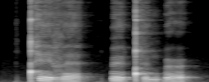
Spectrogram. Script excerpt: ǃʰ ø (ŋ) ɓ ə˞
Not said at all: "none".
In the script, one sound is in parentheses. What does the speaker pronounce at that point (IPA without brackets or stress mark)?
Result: ŋ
